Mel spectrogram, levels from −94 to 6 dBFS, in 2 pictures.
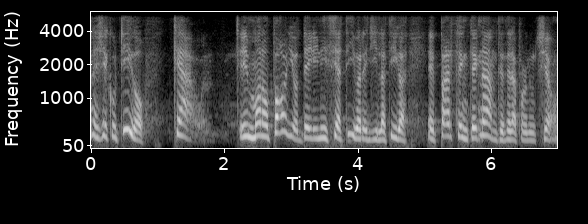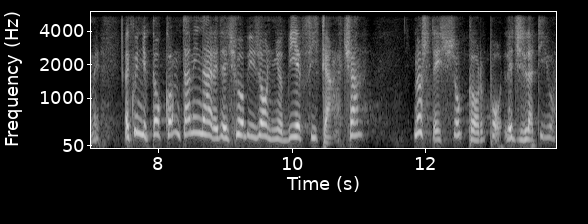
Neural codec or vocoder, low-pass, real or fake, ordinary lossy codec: codec, 24 kHz, 0.9 kbps, WavTokenizer, medium speech release version 1; 5.4 kHz; fake; none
